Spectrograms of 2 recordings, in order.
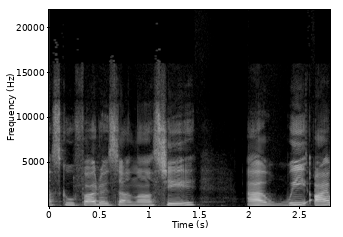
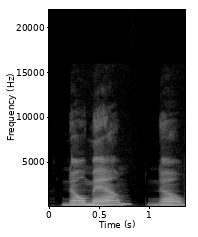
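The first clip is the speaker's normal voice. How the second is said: bad, terrible, put-on American accent; 4 dB quieter than usual. Speaker quotes the park staff answering her question: terrible American accent. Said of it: "that was a terrible American accent".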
